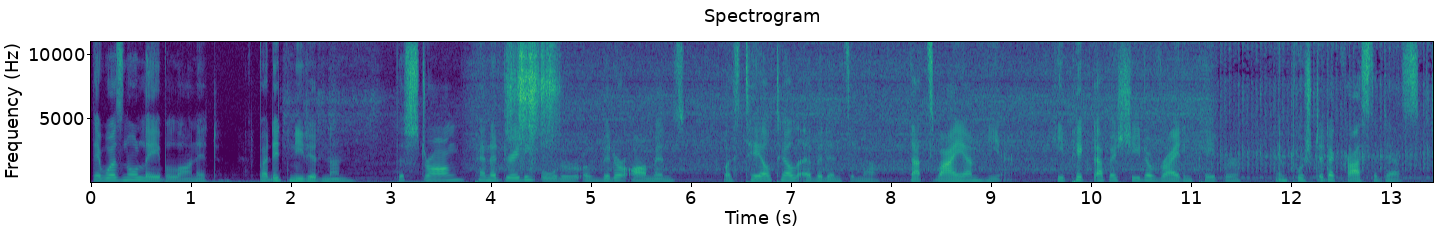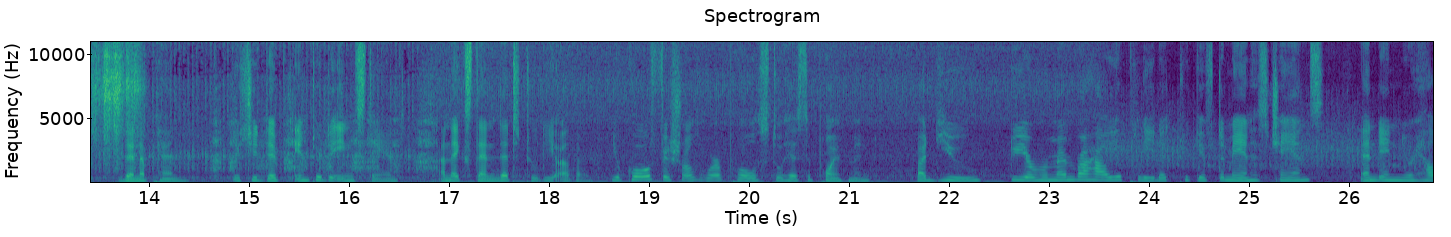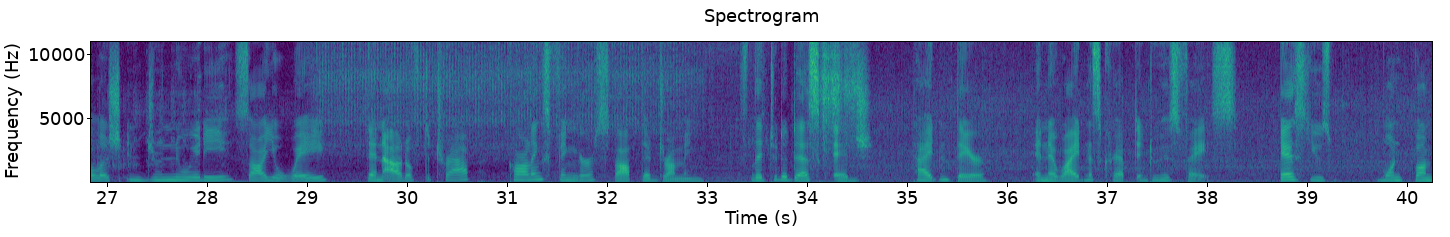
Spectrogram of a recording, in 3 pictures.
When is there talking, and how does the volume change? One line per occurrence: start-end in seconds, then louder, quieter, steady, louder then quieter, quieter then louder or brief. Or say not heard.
0.0-40.2 steady.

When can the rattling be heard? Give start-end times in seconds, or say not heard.
4.1-4.7, 13.4-13.9, 34.0-34.6.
